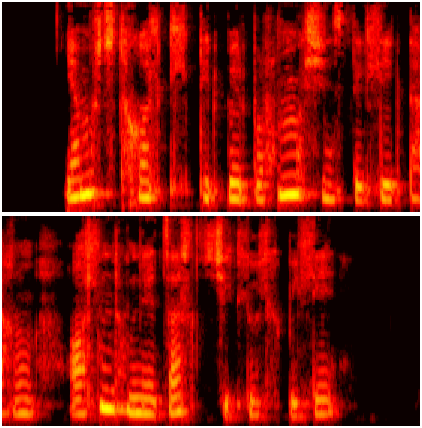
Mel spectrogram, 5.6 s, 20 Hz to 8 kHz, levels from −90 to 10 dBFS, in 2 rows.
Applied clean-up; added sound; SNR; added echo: none; none; none; none.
